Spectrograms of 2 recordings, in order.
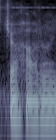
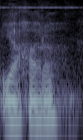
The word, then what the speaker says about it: jahara: Jahara prasadi bai, this is jahara, not yahara, or jaha hoiti, anyway.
